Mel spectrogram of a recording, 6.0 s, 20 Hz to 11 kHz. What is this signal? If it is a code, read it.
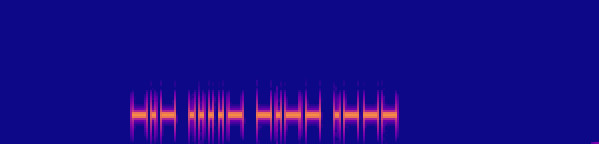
Morse code, heard as a keyed tone, about 25 wpm, 700 Hz. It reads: K4YJ
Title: USA Call Signs - 4 Characters - 25wpm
